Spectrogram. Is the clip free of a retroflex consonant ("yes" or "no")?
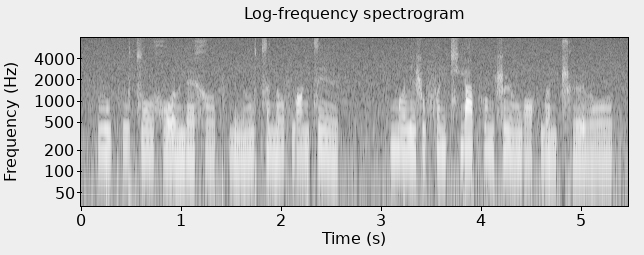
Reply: no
